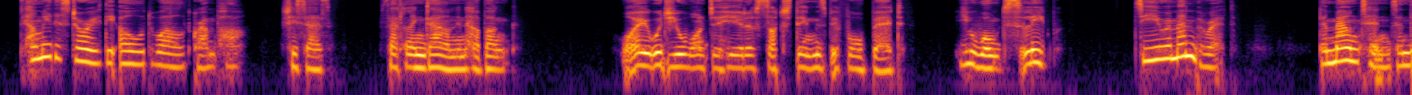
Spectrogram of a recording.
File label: Welsh accent child and elderly voices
